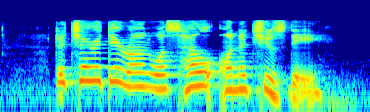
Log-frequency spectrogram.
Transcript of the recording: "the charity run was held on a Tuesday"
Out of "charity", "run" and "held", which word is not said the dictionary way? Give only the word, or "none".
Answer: none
